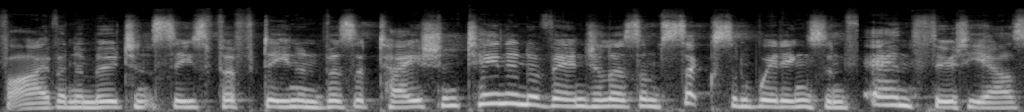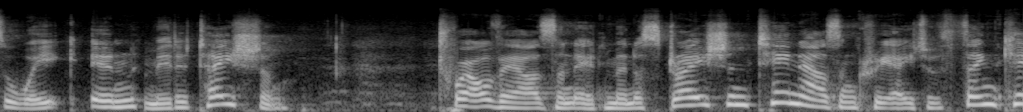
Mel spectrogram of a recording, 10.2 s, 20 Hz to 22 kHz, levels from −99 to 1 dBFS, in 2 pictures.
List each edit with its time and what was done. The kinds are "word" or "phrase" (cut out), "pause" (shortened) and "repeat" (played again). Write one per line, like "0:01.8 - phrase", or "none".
0:04.3 - word
0:05.8 - word

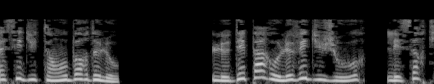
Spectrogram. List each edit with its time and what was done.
none

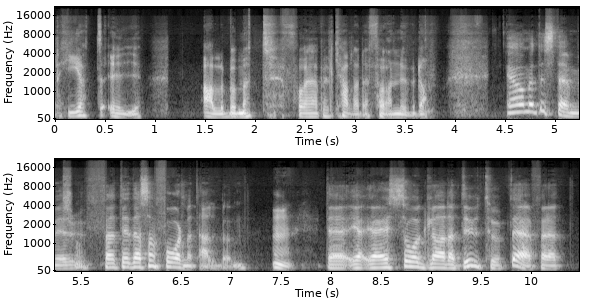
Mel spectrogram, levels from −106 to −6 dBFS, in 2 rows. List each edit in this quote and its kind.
0:01.3 - word
0:04.4 - pause
0:06.5 - phrase
0:07.3 - pause

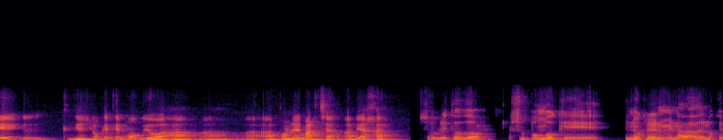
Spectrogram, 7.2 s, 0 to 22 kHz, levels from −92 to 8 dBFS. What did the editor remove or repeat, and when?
0:01.6 - word
0:03.0 - word
0:03.4 - word
0:04.1 - pause
0:04.9 - pause
0:06.3 - word

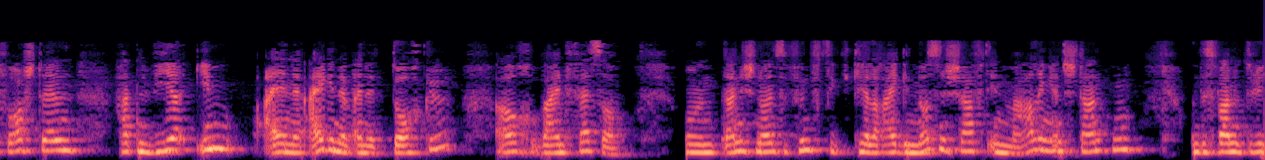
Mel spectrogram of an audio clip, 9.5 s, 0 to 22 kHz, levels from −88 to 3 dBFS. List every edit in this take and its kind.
0:01.9 - word
0:02.6 - word
0:03.7 - word
0:05.4 - word

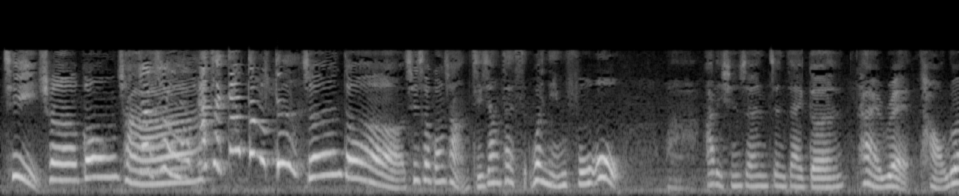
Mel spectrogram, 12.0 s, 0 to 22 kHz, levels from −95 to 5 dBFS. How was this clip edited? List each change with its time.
0:08.7 - pause
0:10.6 - pause

